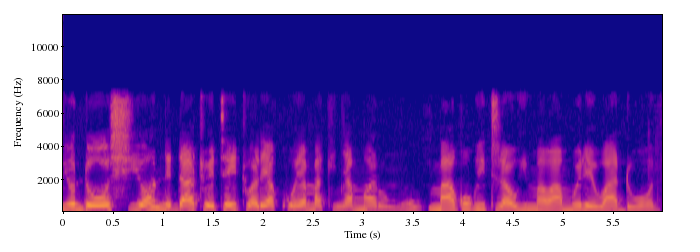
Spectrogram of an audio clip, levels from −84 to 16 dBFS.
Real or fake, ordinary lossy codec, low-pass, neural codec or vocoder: real; none; 7.2 kHz; none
